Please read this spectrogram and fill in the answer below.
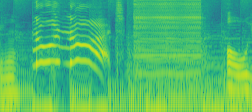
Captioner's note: buzzer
